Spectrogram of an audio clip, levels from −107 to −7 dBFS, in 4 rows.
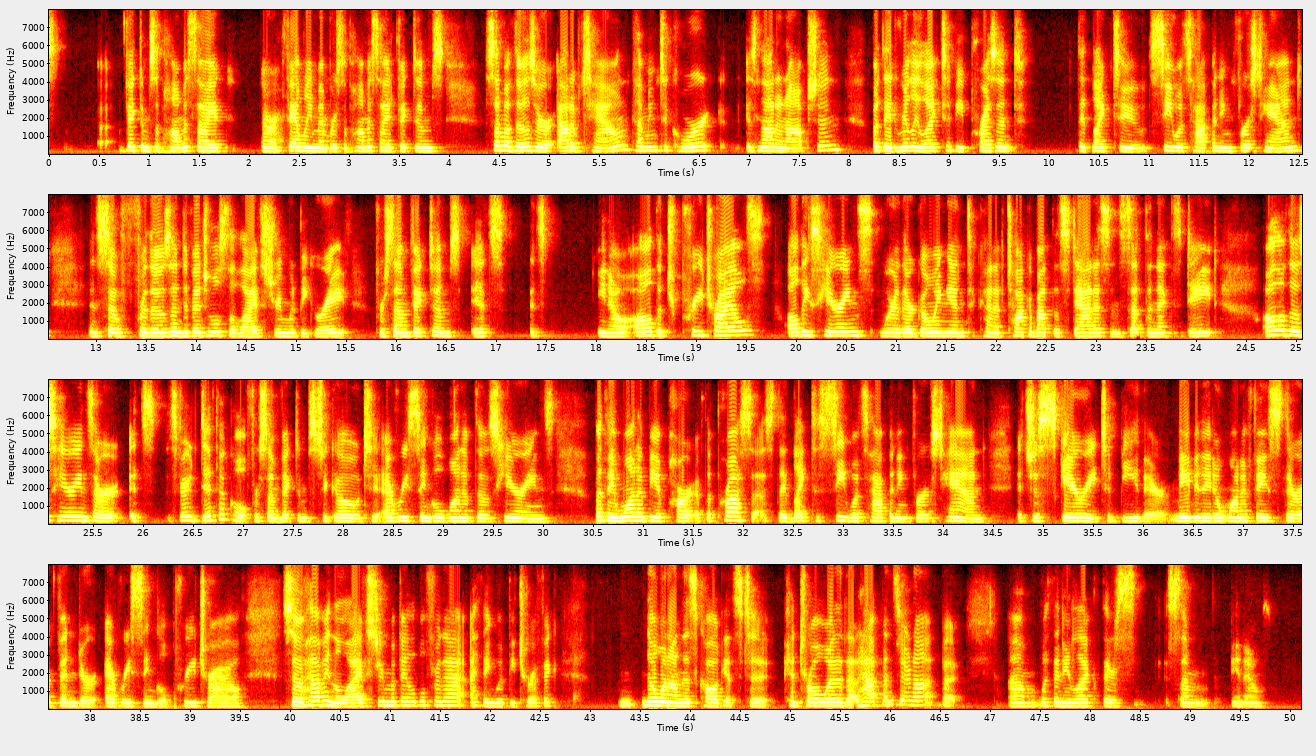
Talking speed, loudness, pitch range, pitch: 200 wpm, -13 LUFS, 185-210 Hz, 195 Hz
